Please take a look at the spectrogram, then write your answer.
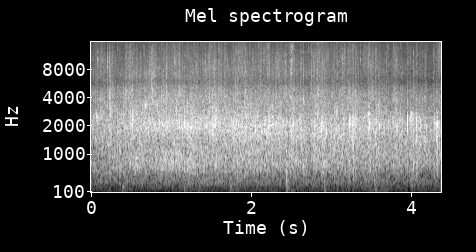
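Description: Steady applause from a sizable audience fills the room, dense overlapping clapping holding at a consistent level for several seconds without speech.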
